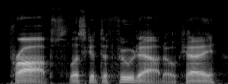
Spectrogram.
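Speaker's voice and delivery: loud call to the back; shouting. Acted. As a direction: shout across the set to props. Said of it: "He turned toward the back and shouted".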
